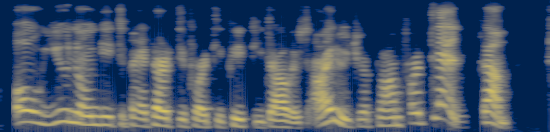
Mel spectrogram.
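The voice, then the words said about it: Bad put-on fortune-teller accent. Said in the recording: “your typical fake gypsy ... and the bad accent”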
